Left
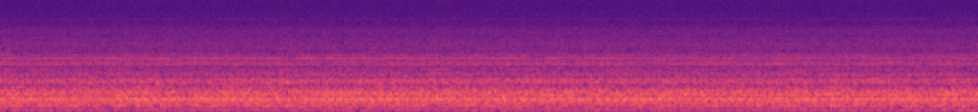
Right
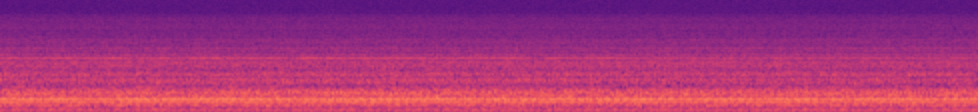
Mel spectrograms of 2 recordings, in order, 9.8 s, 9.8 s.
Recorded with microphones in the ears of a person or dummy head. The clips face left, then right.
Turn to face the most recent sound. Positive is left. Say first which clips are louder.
# right 3 dB
turn(degrees=-25)  # may be behind; listen again after turning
